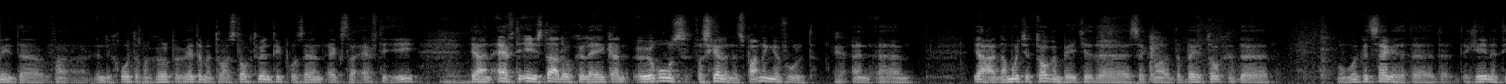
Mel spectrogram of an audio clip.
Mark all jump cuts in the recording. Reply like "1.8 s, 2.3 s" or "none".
6.9 s, 14.1 s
